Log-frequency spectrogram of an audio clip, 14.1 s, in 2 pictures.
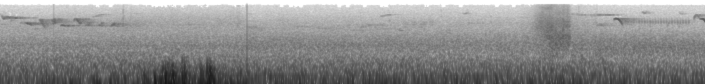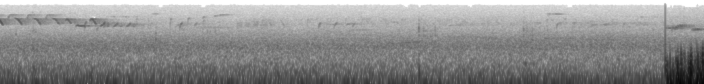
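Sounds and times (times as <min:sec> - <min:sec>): songbird chirping: 0:00.0 - 0:14.0
brief hiss: 0:05.3 - 0:06.0.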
